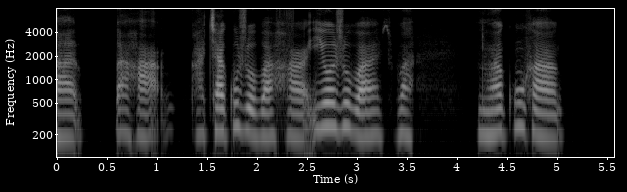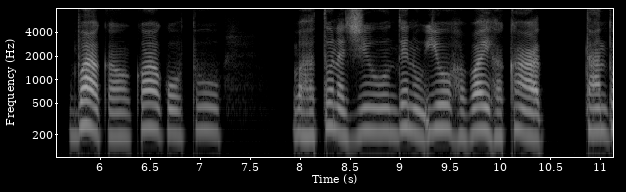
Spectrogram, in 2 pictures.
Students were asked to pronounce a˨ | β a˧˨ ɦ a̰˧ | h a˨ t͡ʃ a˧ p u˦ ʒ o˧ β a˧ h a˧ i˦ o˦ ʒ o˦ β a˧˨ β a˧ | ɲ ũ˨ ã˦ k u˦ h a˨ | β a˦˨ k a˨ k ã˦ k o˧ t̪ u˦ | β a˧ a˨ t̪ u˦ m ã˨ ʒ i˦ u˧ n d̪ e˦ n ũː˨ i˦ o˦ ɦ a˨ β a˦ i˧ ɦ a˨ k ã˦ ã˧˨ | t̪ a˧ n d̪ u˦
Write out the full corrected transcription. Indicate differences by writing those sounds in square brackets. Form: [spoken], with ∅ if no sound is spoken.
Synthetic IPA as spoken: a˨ | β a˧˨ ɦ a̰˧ | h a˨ t͡ʃ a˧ [k] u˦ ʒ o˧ β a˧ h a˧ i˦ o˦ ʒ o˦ β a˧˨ β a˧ | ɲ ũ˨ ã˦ k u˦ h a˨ | β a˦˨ k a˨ k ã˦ k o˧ t̪ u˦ | β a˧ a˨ t̪ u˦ [n] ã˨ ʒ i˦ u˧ n d̪ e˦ n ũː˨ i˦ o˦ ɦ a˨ β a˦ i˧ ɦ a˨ k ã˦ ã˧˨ | t̪ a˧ n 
